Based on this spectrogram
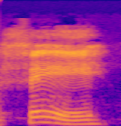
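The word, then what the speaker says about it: פ: Oh, Fei and Pei? Yeah, Fe and yeah, it's pronounced in Fe soft form and Okay. Pei hard form.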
